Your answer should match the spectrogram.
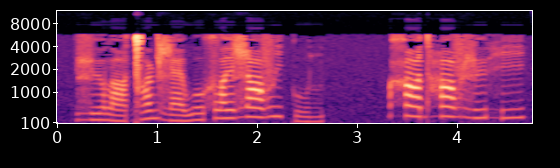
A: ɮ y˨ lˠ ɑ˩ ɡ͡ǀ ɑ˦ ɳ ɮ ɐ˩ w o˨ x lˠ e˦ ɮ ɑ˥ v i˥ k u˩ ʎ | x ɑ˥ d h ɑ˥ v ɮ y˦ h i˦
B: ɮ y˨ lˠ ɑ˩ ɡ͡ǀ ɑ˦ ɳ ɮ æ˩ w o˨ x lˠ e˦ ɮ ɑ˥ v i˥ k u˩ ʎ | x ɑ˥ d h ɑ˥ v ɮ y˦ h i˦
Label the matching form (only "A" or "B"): B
